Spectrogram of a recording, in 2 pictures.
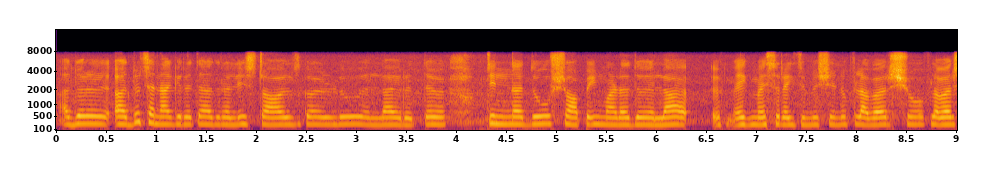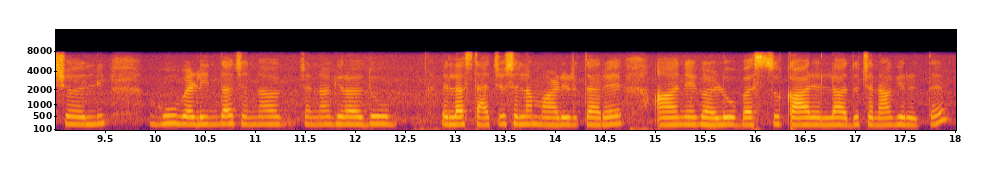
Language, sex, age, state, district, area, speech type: Kannada, female, 18-30, Karnataka, Mysore, urban, spontaneous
